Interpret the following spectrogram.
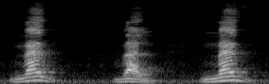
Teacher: Zal, hujung lidah menggigi gigi atas. Zal. Tidak ada safir.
